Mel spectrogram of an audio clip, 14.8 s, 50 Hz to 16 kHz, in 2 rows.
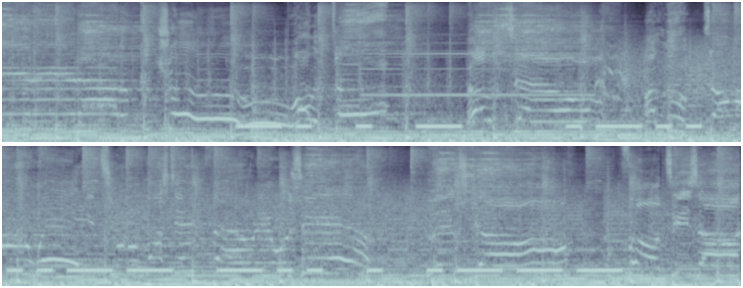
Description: Morse code (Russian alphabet), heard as a keyed tone, machine-sent, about 8 wpm, 470 Hz, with room echo. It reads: НЕТ ЛЮДЕЙ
